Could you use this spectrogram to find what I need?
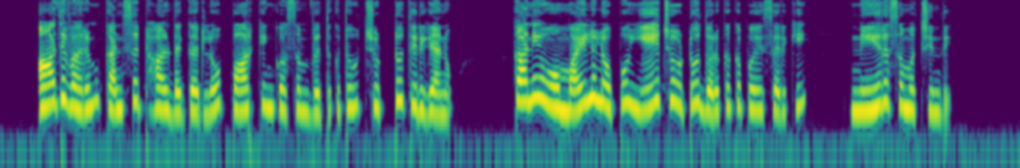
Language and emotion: Telugu, sad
